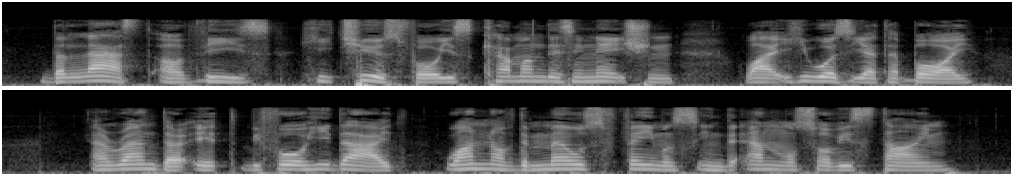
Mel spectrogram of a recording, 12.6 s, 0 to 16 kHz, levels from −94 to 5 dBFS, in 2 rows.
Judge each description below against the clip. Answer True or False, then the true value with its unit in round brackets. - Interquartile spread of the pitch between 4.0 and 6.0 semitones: False (2.9 semitones)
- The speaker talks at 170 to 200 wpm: False (155 wpm)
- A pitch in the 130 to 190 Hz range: True (140 Hz)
